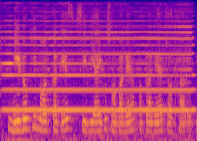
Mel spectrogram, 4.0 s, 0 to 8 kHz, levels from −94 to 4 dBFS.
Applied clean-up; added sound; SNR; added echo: none; Bowed string instrument; -3 dB; reverberation time 0.3 s.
